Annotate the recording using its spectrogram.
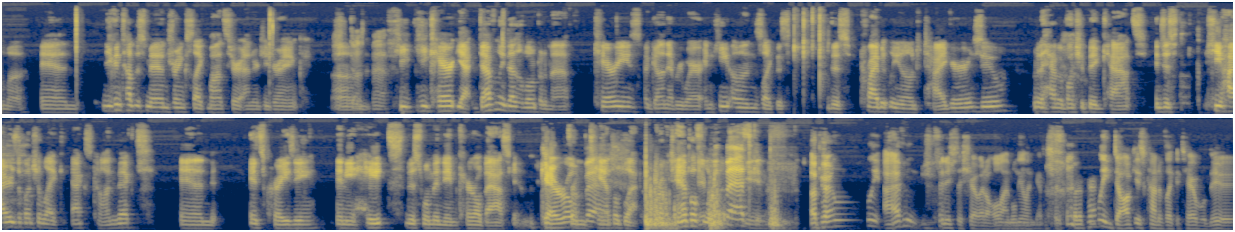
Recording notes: Please mind the audio! The team is working on getting the perfect audio, we must start somewhere!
